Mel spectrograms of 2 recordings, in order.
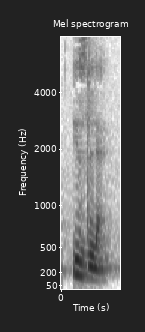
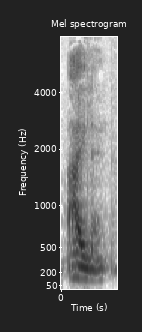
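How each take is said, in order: First: "island" with the s sounded; mispronunciation. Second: "island" with a silent s; correct pronunciation. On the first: Teacher warning students against mispronouncing, "island" said as IZ-land. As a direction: say "island" as IZ-land, voicing the silent s. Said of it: "not island". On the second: Teacher showing students the correct pronunciation, "island" with silent s. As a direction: say "island" as EYE-lund, no s sound. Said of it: "The correct pronunciation is island". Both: Shown as a demonstration.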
